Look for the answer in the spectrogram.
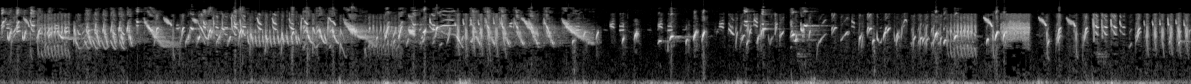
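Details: Sustained rapid song of a pet goldfinch in training, a long run of rattling, buzzy trills and twitters with hardly a break, followed by sharper scattered chirps.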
